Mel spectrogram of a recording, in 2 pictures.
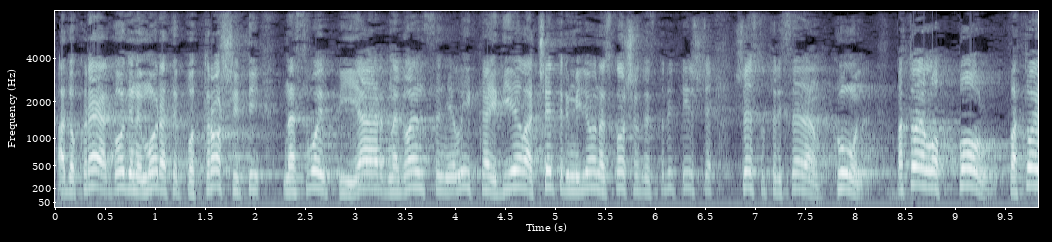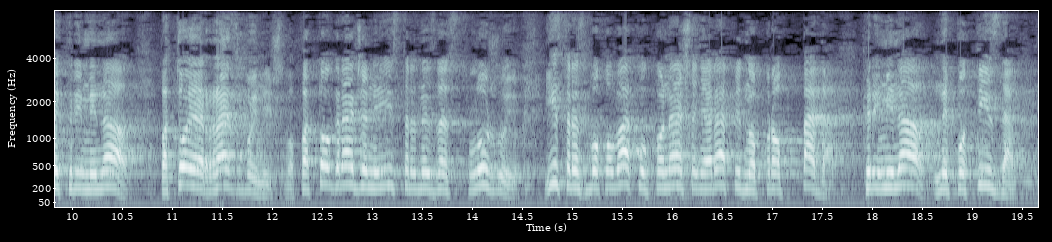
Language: Croatian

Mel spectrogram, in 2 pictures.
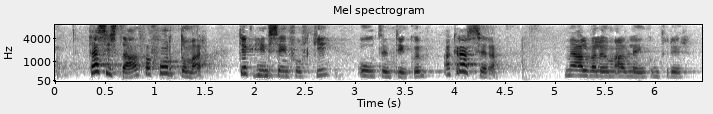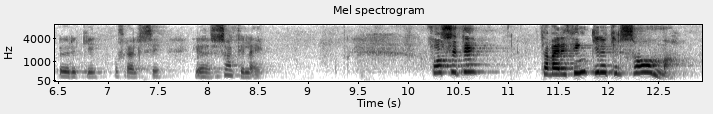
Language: Icelandic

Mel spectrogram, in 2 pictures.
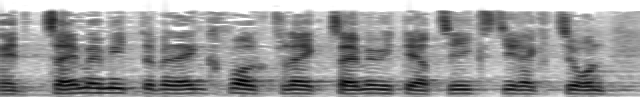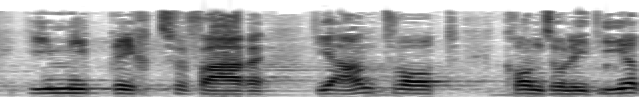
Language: Swiss German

